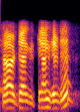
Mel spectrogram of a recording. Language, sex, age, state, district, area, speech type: Telugu, male, 60+, Andhra Pradesh, Sri Balaji, urban, conversation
